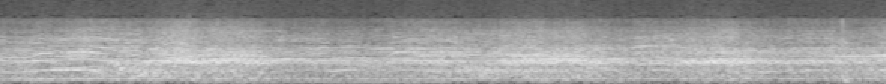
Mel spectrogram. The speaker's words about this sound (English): his first experience of the warmth of an Asian welcome, as half a million or more Pakistanis gathered to see and cheer the President of the United States.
